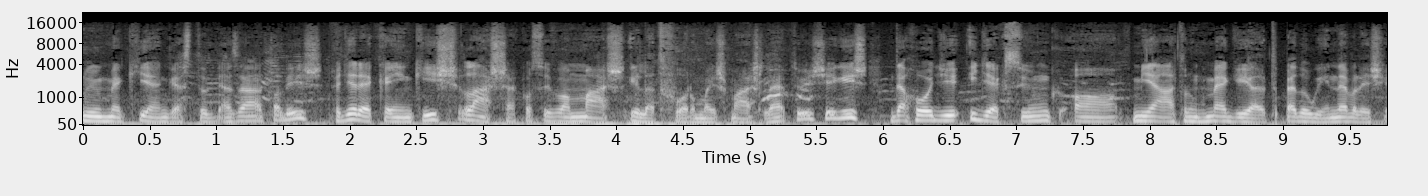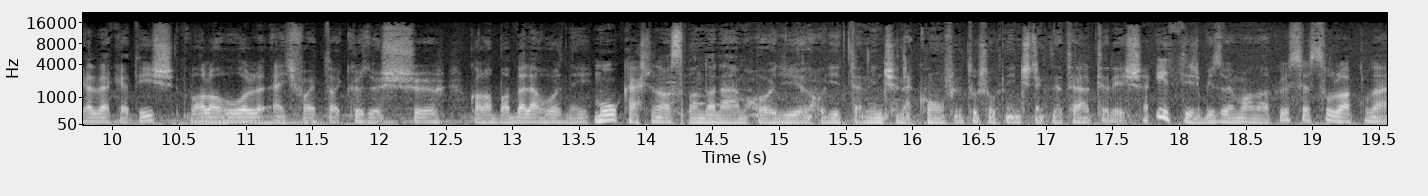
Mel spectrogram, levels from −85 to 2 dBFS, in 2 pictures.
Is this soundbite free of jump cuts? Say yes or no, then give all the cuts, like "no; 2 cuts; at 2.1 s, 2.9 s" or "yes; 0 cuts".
no; 1 cut; at 13.6 s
